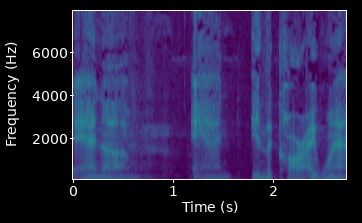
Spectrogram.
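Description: A man speaks at a very slow pace with lively intonation over noticeable background noise. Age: 60s. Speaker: church member. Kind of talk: testimony. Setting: church. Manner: halting.

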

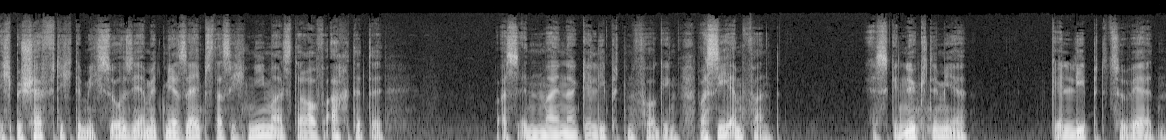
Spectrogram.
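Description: In a put-on character voice, a man speaks with a dark, mellow tone, vocal fry and lively intonation. The pace is fairly slow with long, frequent pauses, and the sound is dry and close with no echo. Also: medium pitch for a man.

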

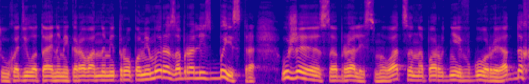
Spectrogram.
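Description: It is an unforced reading voice. The intonation is lively.

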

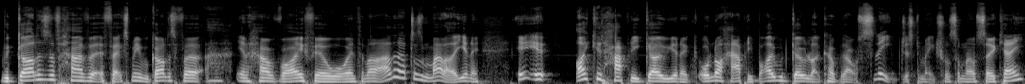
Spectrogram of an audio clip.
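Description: Talking at a very fast pace with hardly any pauses, a man uses lively intonation in a fairly high pitch. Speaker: podcast host. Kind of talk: casual banter chat.

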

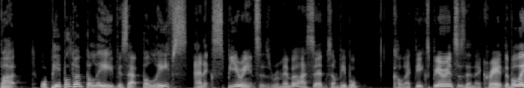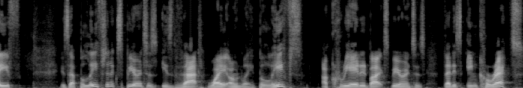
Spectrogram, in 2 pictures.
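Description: In a very clean recording with a silent background, a speaker with an Australian accent talks at a fairly quick pace in an energetic tone with very wide pitch swings. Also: man, fairly high pitch for a man. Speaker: dating coach, podcast host. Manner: casual, energetic monologue.

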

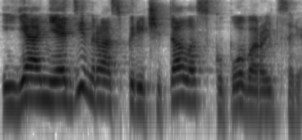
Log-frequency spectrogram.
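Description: This is an unforced reading voice. The text is read aloud.

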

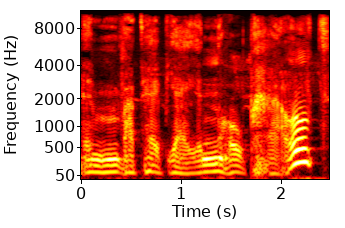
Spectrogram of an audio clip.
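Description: A man puts on a character voice with a low pitch and very wide pitch swings. He speaks at a slow pace.

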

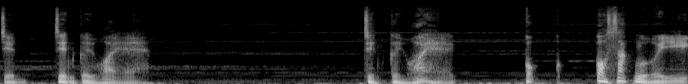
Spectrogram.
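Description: Over music in the background, a man in a put-on character voice speaks with a very deep, low pitch, a shaky delivery, long, frequent pauses and a very slow pace. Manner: trembling, frightened.

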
